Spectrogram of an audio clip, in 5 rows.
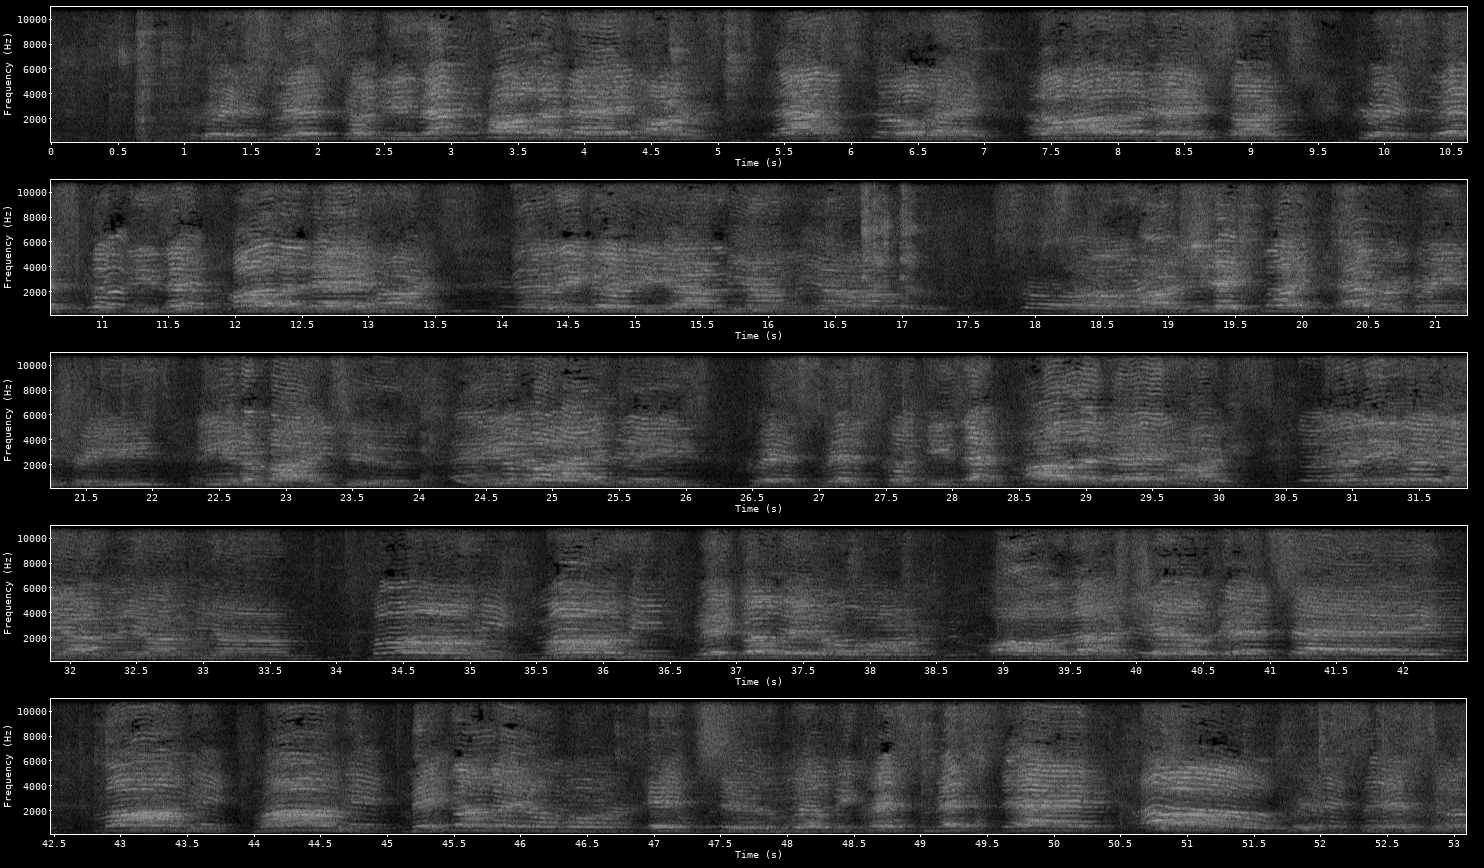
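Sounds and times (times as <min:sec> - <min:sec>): young children singing: 0:00.0 - 0:53.0.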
